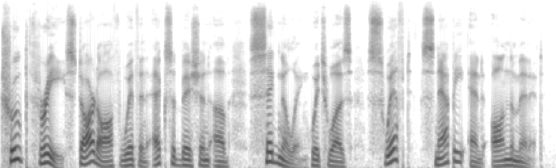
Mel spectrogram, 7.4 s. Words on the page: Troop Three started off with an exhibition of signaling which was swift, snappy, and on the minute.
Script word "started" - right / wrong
wrong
